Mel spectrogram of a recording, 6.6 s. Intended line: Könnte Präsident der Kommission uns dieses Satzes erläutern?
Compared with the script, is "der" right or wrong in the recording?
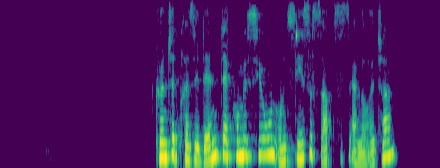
right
